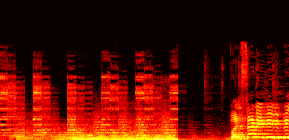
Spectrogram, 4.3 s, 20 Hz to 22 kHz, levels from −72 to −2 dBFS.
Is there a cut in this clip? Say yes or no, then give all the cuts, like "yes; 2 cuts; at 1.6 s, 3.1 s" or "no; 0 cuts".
yes; 1 cut; at 2.6 s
